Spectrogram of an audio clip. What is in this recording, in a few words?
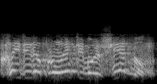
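Serbian bomb failure mood high, speech; War Thunder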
